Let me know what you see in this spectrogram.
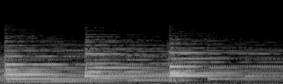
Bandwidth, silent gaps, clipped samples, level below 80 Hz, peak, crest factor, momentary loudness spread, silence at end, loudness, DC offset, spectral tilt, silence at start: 7 kHz; none; under 0.1%; -54 dBFS; -8 dBFS; 18 dB; 12 LU; 0 s; -26 LUFS; under 0.1%; -8 dB/octave; 0 s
